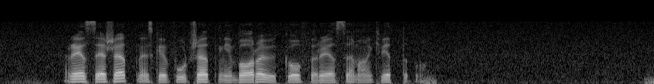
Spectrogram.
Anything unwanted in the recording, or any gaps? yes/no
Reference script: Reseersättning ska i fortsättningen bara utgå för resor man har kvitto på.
no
